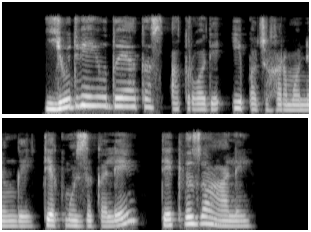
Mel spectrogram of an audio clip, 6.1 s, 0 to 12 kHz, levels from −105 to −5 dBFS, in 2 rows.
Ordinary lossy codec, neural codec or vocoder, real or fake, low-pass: Opus, 64 kbps; none; real; 7.2 kHz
